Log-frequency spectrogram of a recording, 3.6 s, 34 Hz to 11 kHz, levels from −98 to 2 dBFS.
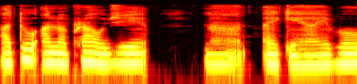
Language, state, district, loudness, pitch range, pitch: Idu Mishmi, Arunachal Pradesh, Lower Dibang Valley, -14 LUFS, 125-145 Hz, 140 Hz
